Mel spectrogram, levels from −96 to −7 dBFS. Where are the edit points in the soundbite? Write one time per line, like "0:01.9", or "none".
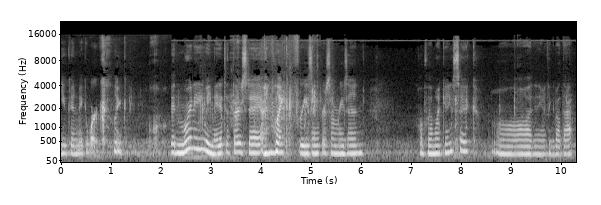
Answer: none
